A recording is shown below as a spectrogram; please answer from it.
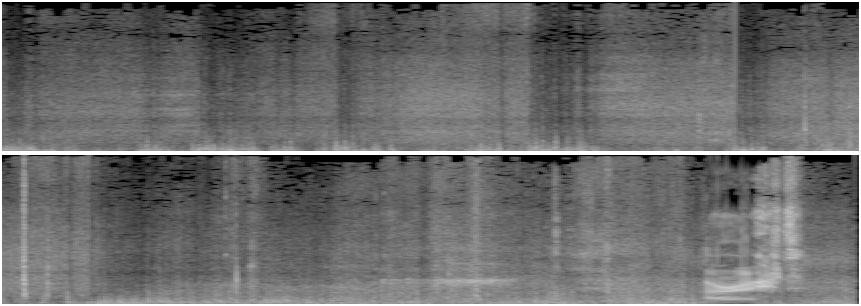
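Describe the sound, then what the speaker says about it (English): Strong wind gusts roar and buffet the microphone continuously at an old castle site in Kansas, a loud, unbroken rush with brief voices and a faint squeak near the end. "as you guys can probably tell, it's incredibly windy"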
